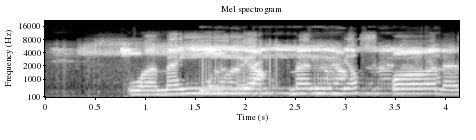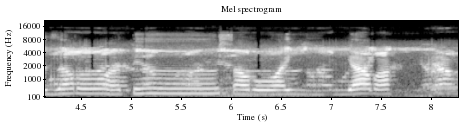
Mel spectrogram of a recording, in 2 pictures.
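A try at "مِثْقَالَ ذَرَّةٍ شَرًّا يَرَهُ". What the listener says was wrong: Shinnya ya. Coba diperjelas lagi sya. Dzarratin sya. Ya, jadi desisannya tidak ada. Bahkan dia suaranya menyebar, tersebar di rongga mulut. Karena dia huruf shin punya sifat tafashi. Tafashi itu menyebarnya suara di rongga mulut. Seperti ya kalau mudahnya latihan huruf shin itu seperti ngusir ayam ya.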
